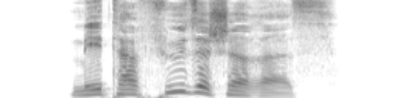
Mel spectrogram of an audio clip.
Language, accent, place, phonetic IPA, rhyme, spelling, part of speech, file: German, Germany, Berlin, [metaˈfyːzɪʃəʁəs], -yːzɪʃəʁəs, metaphysischeres, adjective, De-metaphysischeres.ogg
- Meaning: strong/mixed nominative/accusative neuter singular comparative degree of metaphysisch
